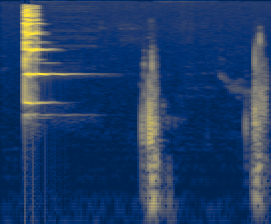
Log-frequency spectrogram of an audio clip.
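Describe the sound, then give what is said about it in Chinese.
Two glasses of alcohol clink once in a toast between two friends at a KTV karaoke venue, a bright ring that lingers and fades over about a second, followed by two softer, duller bursts of sound a moment later. No voices. “好了好了，别去给我倒呀，你自己也满上。来，我们干杯。”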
